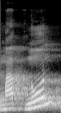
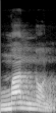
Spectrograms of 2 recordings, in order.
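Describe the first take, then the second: First: The first syllable ends in a t sound. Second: The first syllable ends in an n sound. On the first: This is how it is written. "লেখায় থাকবে মাত নুন" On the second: This is how it is read aloud. "আমাদেরকে পড়তে হবে মান নুন"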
